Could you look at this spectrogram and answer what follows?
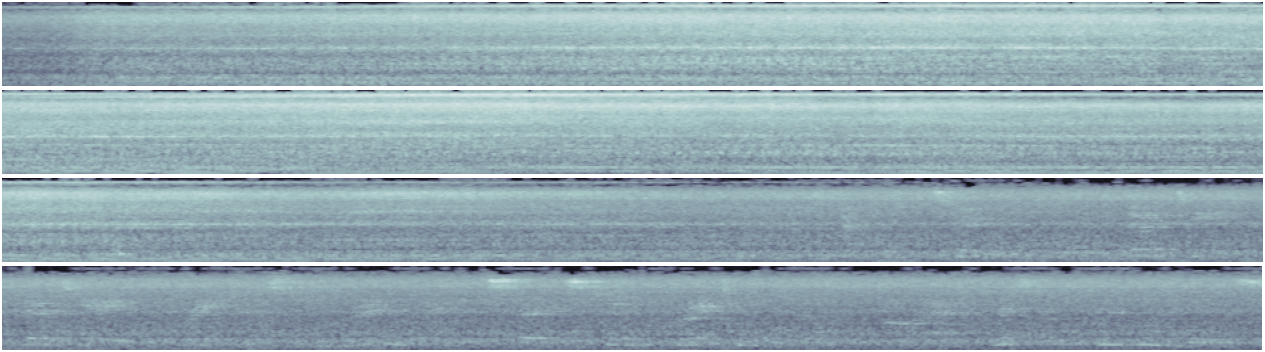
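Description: A badly delayed train bound for Cardiff Central rolls through Westbury, a loud sustained roar and rumble that swells early and slowly fades as it passes.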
